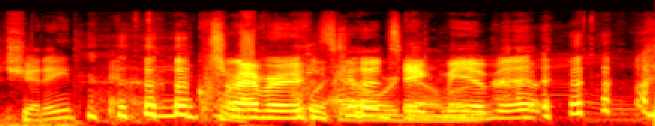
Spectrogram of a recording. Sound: laughing; laughter

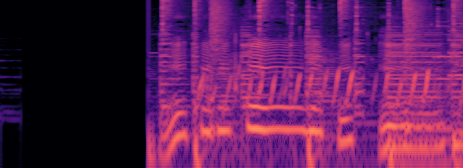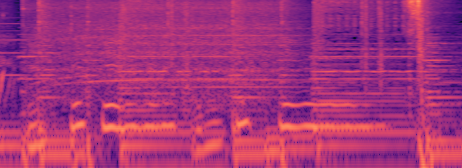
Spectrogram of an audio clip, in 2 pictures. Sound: humming

